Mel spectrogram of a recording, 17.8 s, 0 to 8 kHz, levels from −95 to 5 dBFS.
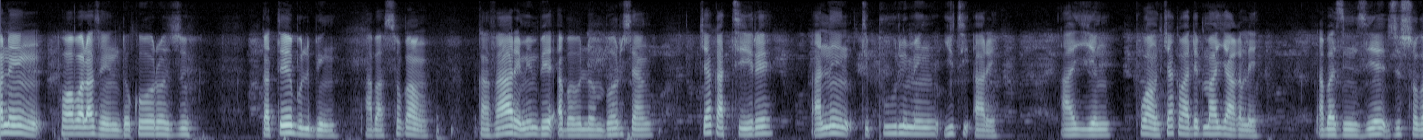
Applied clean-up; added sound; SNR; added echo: none; none; none; none.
